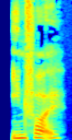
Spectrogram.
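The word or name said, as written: INDFØJ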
